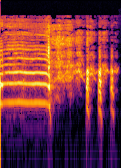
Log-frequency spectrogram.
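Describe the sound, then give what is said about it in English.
At a Board of Supervisors public meeting, a woman lets out a loud, piercing scream held for about a second, then breaks into three short, ragged shrieks. The sound stands alone. “What's more performative than saying, "Hi, I'm going to scream now"?”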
